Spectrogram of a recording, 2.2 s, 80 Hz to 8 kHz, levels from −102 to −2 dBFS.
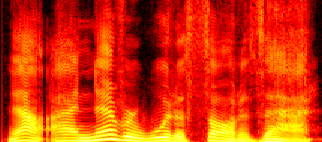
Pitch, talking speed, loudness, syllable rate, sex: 155 Hz, 225 wpm, -16 LUFS, 4.5 syllables/s, male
